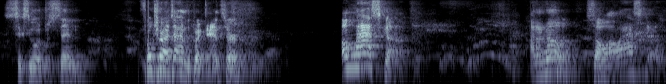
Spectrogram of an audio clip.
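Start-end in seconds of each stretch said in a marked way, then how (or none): 1.8-5.1 loud game-show reveal; host announcement. Real, not acted. Host tells players time is up, loud announcement. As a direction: call it out big to the whole room.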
